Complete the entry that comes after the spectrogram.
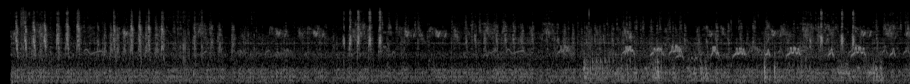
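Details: Sparrows in a colony of hole-nesting birds, frightened by a snake crawling toward their nests, flocking to a branch. Many birds give dense overlapping sharp chirps, with rapid clicking bursts early on and clearer repeated tweets later.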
